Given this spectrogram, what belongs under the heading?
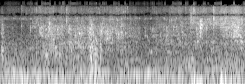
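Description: Water is poured at an outdoor toddy-drinking New Year party, a soft, faint trickle and splash that lasts a few seconds.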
